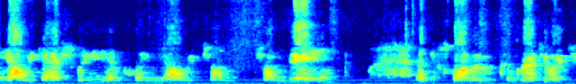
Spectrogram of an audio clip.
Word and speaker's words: Johnnate: Johnnate. Johnnate. John. Johnnate. Johnnate. Praise Yahweh. Well, praise Yahweh. We're so happy to have you here on Yahweh's Increasing Opportunity Show, Queen Yahweh Ashley and Queen Yahweh Johnnate.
